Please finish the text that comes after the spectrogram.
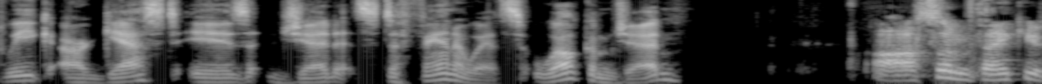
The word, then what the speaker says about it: Stefanowicz: teaching and this week Our Guest is Jed stefanowitz welcome Jed awesome thank you sck perfect pronunciation too rhymes with ban banana witz yeah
